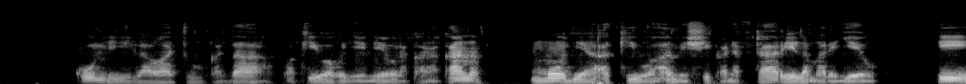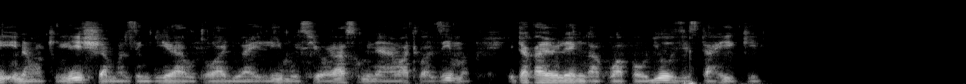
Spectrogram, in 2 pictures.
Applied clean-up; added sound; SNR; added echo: neural mask model Resemble Enhance denoiser.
